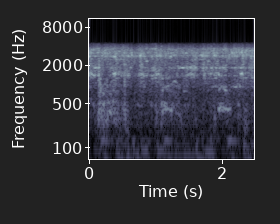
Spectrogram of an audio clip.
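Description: Pop music playing from a car radio inside the car's cabin.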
